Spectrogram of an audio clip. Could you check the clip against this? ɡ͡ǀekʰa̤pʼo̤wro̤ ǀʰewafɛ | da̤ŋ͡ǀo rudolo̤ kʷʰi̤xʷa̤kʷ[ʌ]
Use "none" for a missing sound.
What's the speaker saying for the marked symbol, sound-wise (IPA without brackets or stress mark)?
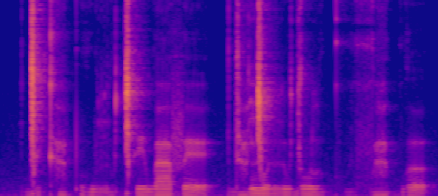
ʌ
